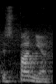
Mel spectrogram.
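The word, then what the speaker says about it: España: Spain the problem is someone from Spain in Spanish you pronounce that espana which means that sorts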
